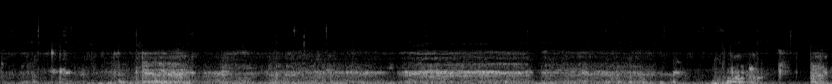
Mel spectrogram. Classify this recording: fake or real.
fake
